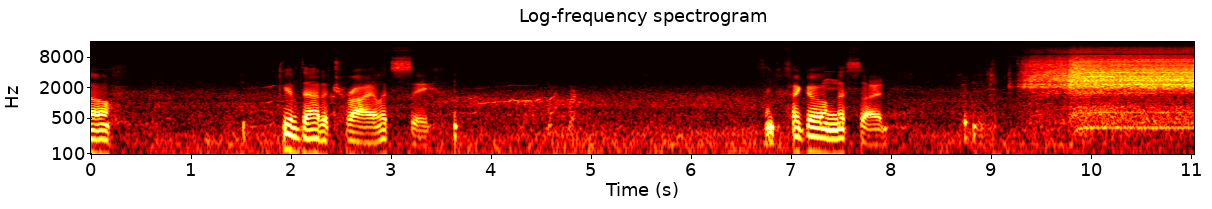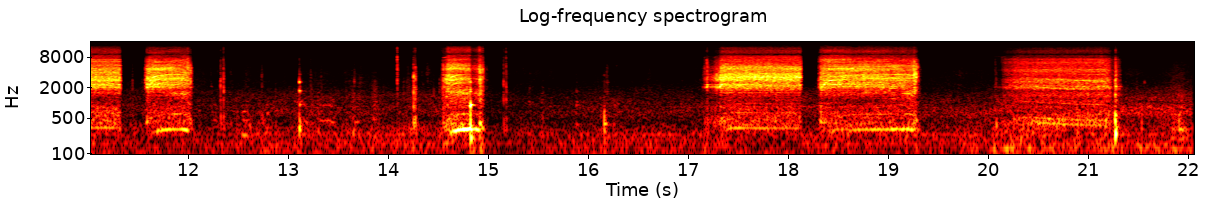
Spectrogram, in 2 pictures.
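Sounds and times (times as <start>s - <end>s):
cordless drill driving screws: 9.2s - 12.1s, 14.6s - 15.1s, 17.2s - 19.4s, 20.1s - 21.4s.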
